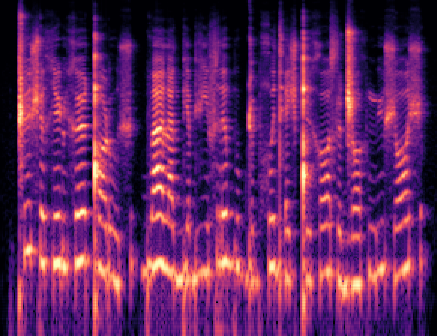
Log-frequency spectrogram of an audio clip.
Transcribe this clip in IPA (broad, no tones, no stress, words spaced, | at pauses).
ǁʏʃɽə xɪɽyx œǃɔɽuʃ | bwaladbʲabvʲe frəbɾubɖœb χʷɪdʔɛʃǃʏ xɔsə ɖ͡ʐɔx my ʃɔʃ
